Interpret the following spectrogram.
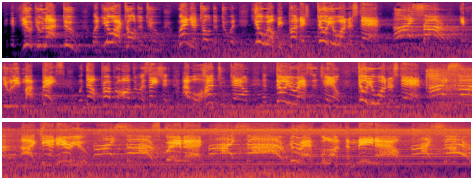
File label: Drill Sergeant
